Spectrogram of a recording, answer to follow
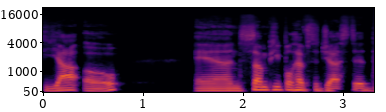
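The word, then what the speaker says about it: ΙΑΩ: Book of Leviticus where the name is written Yota Alpha Omega which is pronounced Yao and some people have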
